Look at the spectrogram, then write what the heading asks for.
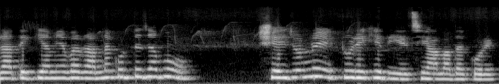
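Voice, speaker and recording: Woman voicing a high-pitched jealous young wife. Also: close to an everyday voice. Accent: Bangladeshi Bengali. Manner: complaining, quick retorts. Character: jealous scheming young wife, sharp-tongued. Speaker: cartoon voice actor. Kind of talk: Bangla cartoon dubbing. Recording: dull lo-fi sound.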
